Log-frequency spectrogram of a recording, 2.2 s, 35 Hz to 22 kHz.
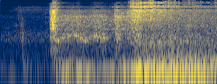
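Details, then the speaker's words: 1965 Ford F100 on a Crown Vic frame with a bone-stock 5.3 LS swap, newly running: brief crank, fires at once and settles into a quiet, deep, even V8 rumble; normal healthy start. "I love the fact that this truck is very quiet still got a rumble but it's not a obnoxious but once you whip the throttle it does have a sound to it"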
